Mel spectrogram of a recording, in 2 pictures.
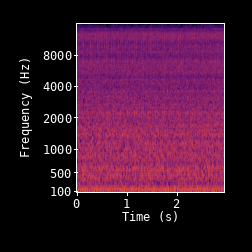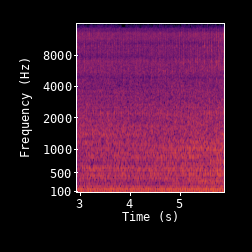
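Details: Peugeot 308 engine running at idle: a light, fast, regular clacking, roughly three or four a second, rides over the idle; an unexplained foreign clacking noise from the engine.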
